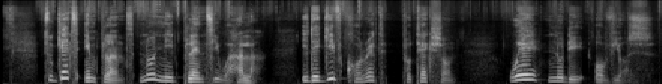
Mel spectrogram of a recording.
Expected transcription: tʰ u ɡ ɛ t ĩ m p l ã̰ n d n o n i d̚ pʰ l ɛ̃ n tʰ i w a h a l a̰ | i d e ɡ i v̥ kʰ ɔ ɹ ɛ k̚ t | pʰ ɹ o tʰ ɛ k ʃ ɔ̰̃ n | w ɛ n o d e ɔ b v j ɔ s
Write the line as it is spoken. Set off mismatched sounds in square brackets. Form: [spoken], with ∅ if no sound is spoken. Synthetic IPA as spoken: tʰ u ɡ ɛ t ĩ m p l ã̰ n [t] n o n i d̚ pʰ l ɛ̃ n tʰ i w a h a l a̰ | i d e ɡ i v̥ kʰ ɔ ɹ ɛ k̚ t | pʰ ɹ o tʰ ɛ k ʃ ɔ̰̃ n | w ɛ n o d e ɔ b v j ɔ s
